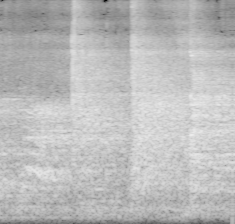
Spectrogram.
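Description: Ice skate blades scraping across rink ice in two long strokes about half a second apart, with a thud near the end.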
